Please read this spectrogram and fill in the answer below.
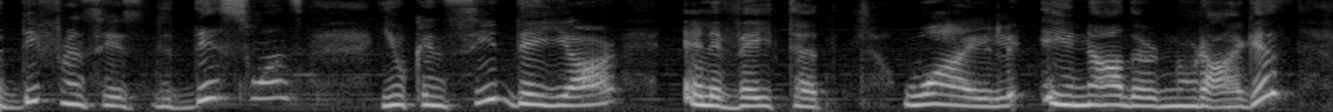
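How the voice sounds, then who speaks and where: Here a woman speaks at a moderate pace. Her tone is dark and mellow. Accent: Sardinian. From Sardinia, Italy. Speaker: travel writer and travel designer. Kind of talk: on-site travel guide talk to camera. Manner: casual, unscripted.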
